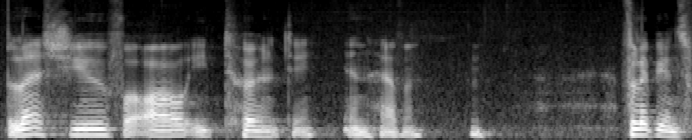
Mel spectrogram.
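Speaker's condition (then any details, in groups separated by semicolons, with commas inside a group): ALS; at least a couple of months since diagnosis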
